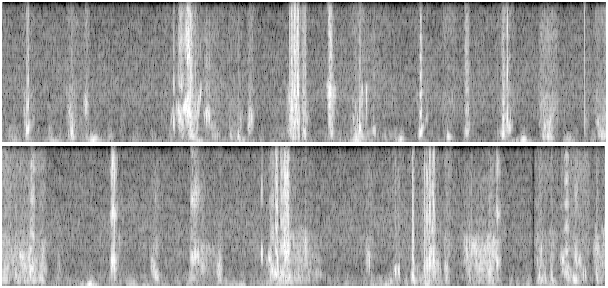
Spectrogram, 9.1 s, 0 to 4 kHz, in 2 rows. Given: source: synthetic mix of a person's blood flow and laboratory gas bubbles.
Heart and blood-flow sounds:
Doppler ultrasound of blood flow; subclavian vein
0.15-0.24 s: bubbles
0.47-0.57 s: bubbles
0.61-0.67 s: bubbles
1.26-1.65 s: bubbles
1.70-1.81 s: bubbles
1.84-1.90 s: bubbles
2.12-2.33 s: bubbles
2.43-2.51 s: bubbles
2.61-2.83 s: bubbles
3.11-3.21 s: bubbles
3.30-3.41 s: bubbles
3.46-3.53 s: bubbles
3.71-3.85 s: bubbles
4.03-4.17 s: bubbles
4.37-4.41 s: bubbles
4.44-4.88 s: bubbles
5.32-5.44 s: bubbles
5.64-5.74 s: bubbles
5.92-6.20 s: bubbles
6.44-6.94 s: bubbles
7.25-7.33 s: bubbles
7.45-7.55 s: bubbles
7.57-7.91 s: bubbles
7.99-8.30 s: bubbles
8.52-9.06 s: bubbles
From the record:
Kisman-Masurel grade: 243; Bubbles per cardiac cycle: several, 3 to 8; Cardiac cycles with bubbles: 100%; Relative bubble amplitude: loud (0.450 to 0.775); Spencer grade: 3 (all of the cardiac periods contain showers or single bubble signals, but not dominating or overriding the cardiac motion signals); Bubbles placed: anywhere in the cardiac cycle

